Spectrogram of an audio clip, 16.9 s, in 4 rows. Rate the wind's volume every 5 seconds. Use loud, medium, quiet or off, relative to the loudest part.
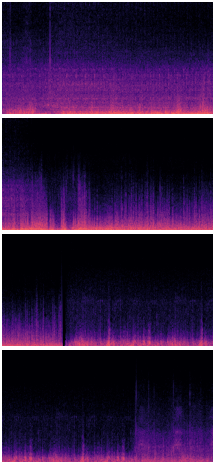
loud, loud, medium, medium.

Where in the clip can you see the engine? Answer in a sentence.
The engine can be heard from 0.0 to 5.0 s.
